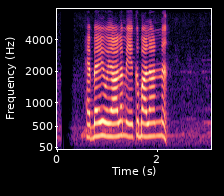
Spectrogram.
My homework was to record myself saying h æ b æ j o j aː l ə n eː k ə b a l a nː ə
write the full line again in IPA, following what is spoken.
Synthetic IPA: h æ b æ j o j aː l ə m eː k ə b a l a nː ə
